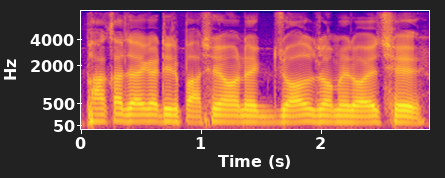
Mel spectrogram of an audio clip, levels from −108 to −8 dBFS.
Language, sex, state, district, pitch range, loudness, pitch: Bengali, male, West Bengal, Cooch Behar, 115-125 Hz, -14 LUFS, 120 Hz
